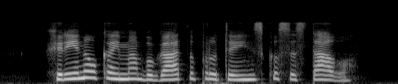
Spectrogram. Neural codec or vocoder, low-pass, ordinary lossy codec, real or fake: codec, 16 kHz, 0.8 kbps, ZipCodec; 7.2 kHz; none; fake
